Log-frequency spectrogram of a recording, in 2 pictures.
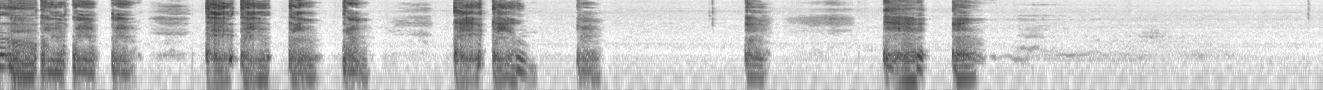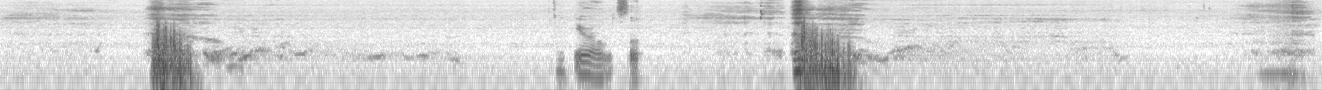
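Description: Repeated short, sharp coughs come in rapid clusters, then a few isolated coughs after quieter pauses.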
